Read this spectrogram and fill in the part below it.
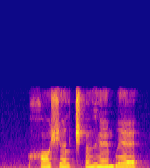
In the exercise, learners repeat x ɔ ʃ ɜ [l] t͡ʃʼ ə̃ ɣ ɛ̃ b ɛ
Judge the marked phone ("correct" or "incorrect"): correct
